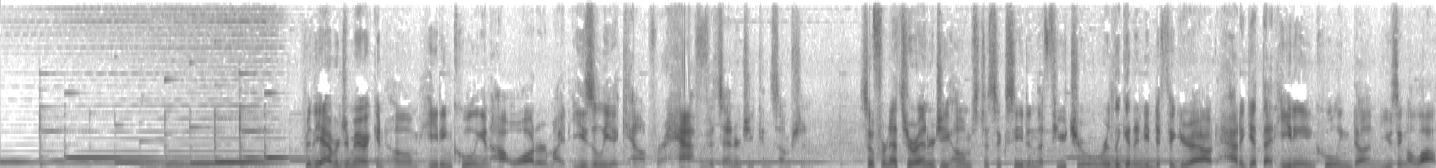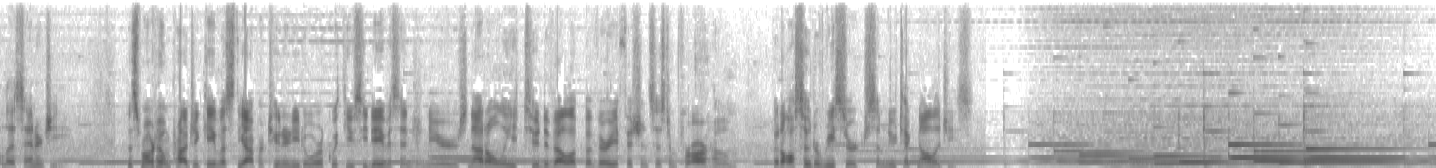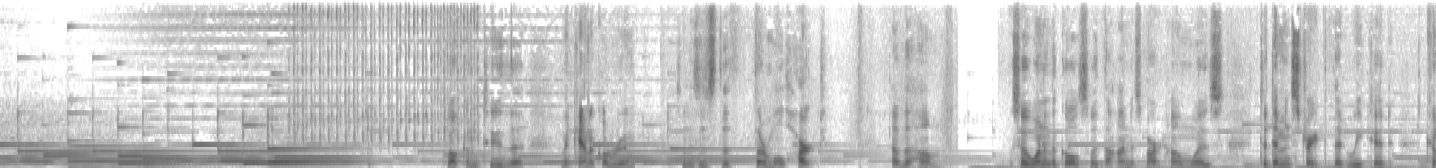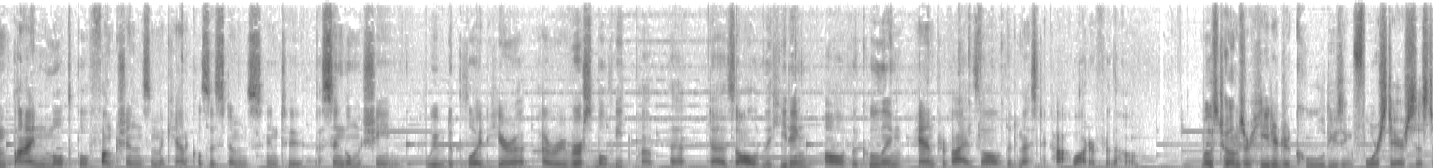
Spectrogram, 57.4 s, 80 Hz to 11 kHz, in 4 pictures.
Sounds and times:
Glockenspiel: 0.0s - 57.4s
Speech: 3.0s - 15.0s, 15.6s - 24.1s, 33.2s - 36.9s, 37.6s - 38.2s, 38.8s - 54.5s, 55.1s - 57.4s.

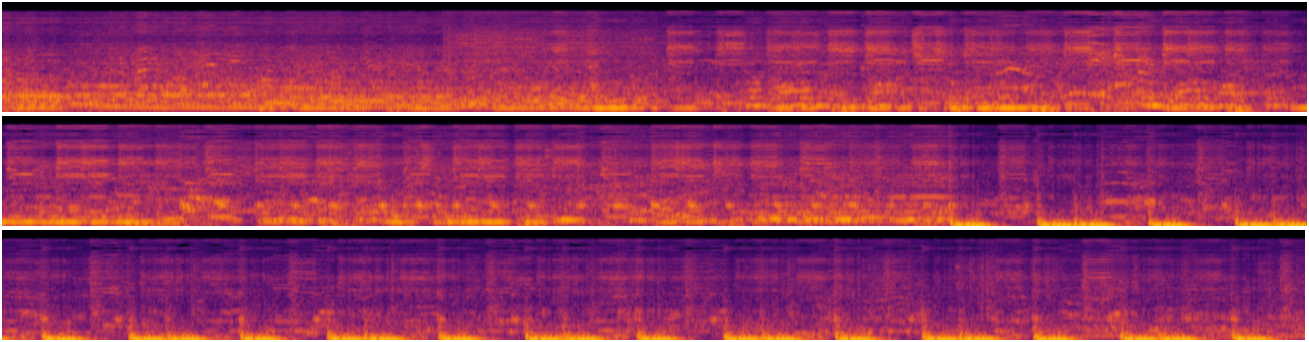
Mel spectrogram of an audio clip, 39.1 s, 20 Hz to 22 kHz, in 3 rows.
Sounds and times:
Inside, large room or hall: 0.0s - 39.1s
Music: 0.0s - 39.1s.

